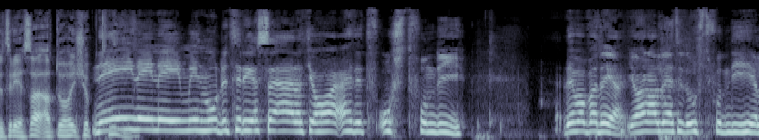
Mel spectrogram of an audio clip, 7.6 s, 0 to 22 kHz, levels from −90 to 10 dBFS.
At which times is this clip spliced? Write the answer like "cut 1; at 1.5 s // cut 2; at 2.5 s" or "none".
none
